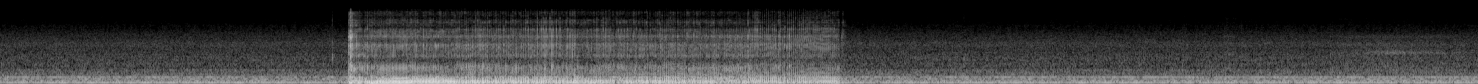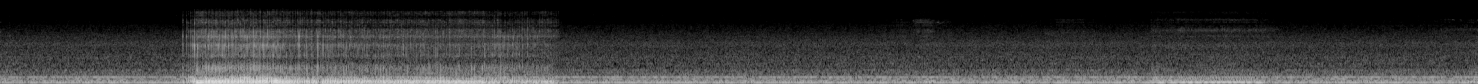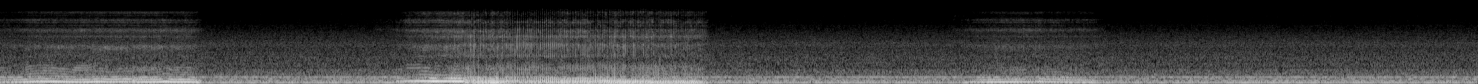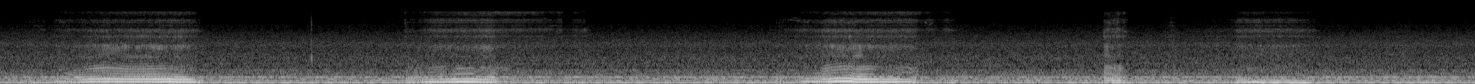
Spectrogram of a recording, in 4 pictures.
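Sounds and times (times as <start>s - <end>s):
steady low hum: 0.0s - 59.0s
loud snoring: 3.4s - 8.5s, 16.6s - 20.4s, 26.3s - 27.6s, 29.3s - 31.6s, 33.4s - 36.7s, 39.1s - 40.6s, 44.8s - 46.4s, 48.4s - 50.3s, 52.1s - 54.0s, 55.4s - 55.7s, 56.4s - 57.6s.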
